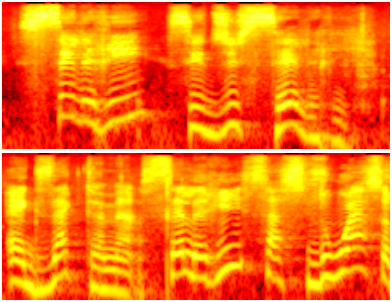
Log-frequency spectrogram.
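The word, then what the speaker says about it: céleri: u au u céi c'est du celleri exactement celleri ça se doit se prononcer toujours celleri et c'est normal quand la syllabe qui suit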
